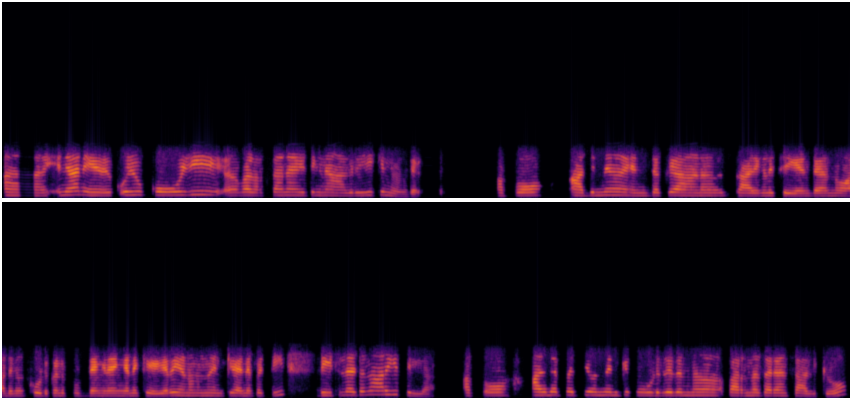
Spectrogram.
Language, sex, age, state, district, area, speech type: Malayalam, female, 18-30, Kerala, Alappuzha, rural, conversation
